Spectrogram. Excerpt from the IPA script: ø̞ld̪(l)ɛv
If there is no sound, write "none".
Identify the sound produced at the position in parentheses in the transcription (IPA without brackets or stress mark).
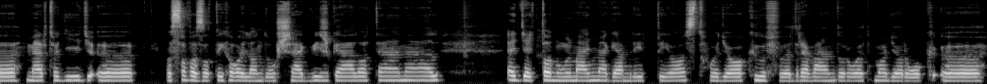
r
